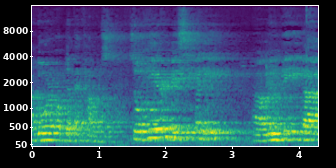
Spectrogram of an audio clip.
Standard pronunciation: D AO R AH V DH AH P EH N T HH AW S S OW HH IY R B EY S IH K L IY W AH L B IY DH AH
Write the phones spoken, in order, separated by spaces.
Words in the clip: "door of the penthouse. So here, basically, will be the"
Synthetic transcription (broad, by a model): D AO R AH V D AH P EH T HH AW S S OW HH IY R B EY S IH K L IY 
